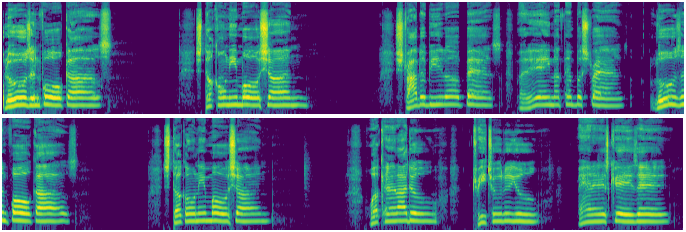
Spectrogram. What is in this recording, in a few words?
hip hop, 106, Abm, acapella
